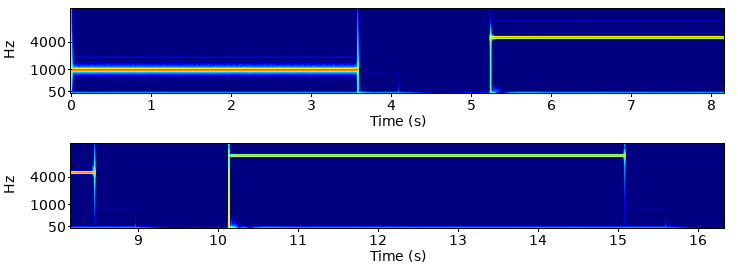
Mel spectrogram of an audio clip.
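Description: Line-up test tones accompanying colour bars at the head of a tape: a steady pure mid-pitched tone for about three and a half seconds, then after a short silence a much higher one for about three seconds, then after another silence a very high one for about five seconds.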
